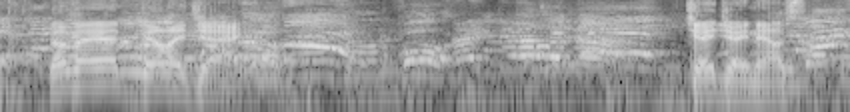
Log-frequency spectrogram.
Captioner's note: crowd chatter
